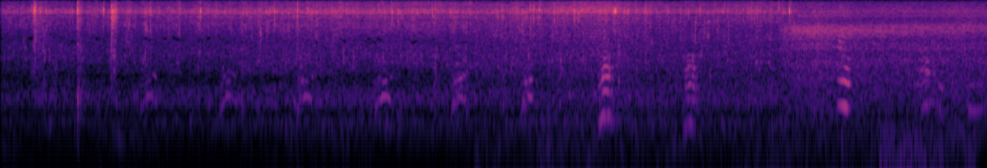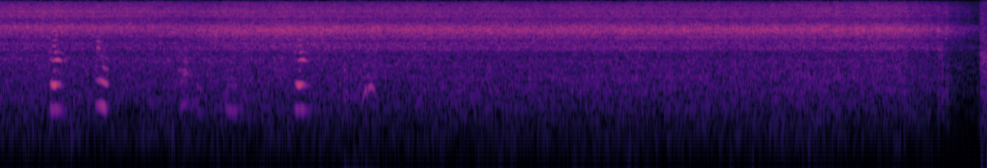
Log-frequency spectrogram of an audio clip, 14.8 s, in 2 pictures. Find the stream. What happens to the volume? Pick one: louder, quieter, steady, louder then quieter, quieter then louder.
steady.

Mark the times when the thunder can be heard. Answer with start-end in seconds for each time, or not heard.
3.5-7.3.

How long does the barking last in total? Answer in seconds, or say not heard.
9 s.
